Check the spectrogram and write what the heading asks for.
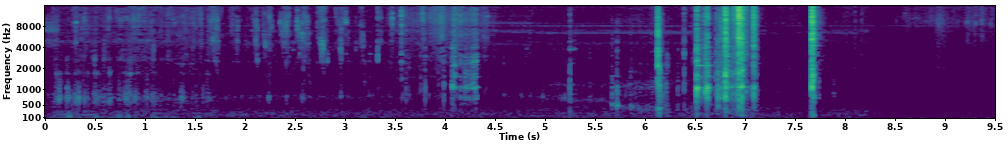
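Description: Metal spoon clicking and scraping against an aluminium mess tin, with a low bubbling of a pot on the boil in the first two seconds. There is a short run of clicks about four seconds in, a busier cluster of clinks between six and seven seconds, and one sharp click just before eight seconds.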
